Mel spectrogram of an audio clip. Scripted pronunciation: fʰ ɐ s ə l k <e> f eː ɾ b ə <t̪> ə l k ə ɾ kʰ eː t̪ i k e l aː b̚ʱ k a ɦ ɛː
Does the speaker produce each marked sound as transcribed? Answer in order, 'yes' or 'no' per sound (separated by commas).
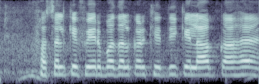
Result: yes, no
